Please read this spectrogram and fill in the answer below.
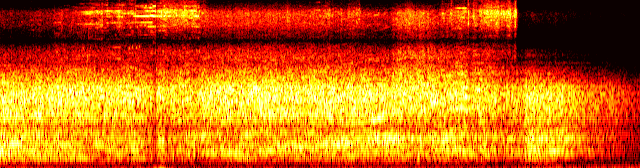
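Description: A YouTube channel intro sting: a loud, dense, noisy sound effect with faint music under it, fading out near the end.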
